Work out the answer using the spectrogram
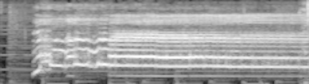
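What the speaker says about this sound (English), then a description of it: "I feel like these man screams are all from the same guy." A man's scream sound effect previewed for a game: one long, loud, sustained yell that starts abruptly and holds steady to the end, heard alone.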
